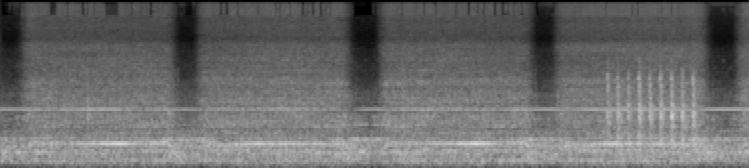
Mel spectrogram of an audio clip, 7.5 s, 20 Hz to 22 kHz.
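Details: Roland VS-540i printer: carriage sweeps back and forth with a burst of popping clanks when moving right toward the control panel; print quality still fine; when cutting, noise only on return after job.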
